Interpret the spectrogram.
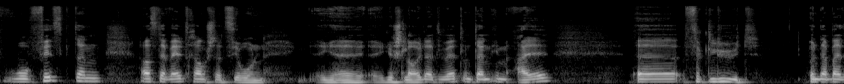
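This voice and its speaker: A man co-hosting a podcast, casually discussing film in a halting, searching way. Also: mid-range voice, mellow. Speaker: podcast co-host.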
